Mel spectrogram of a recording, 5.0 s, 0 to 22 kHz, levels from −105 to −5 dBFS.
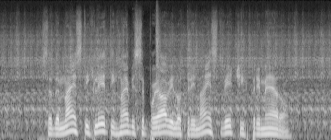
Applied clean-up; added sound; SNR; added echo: none; Engine starting / Car; 13 dB; none.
